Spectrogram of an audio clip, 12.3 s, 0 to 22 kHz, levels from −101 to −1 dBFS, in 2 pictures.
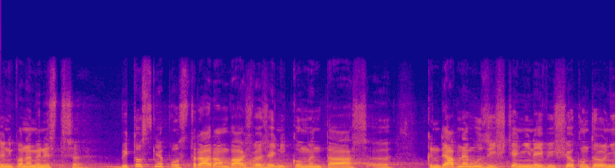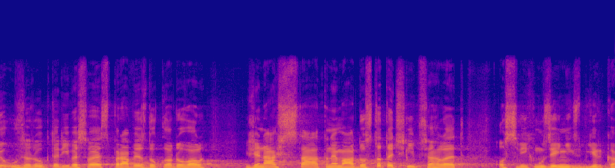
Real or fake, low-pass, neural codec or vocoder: real; 14.4 kHz; none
